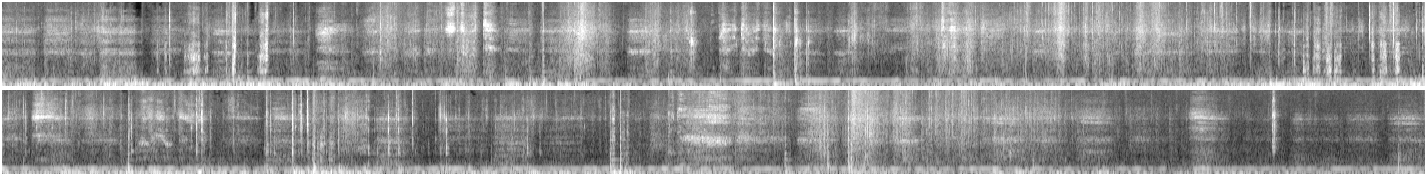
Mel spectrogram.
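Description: Clothing rustles and scrapes close by.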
